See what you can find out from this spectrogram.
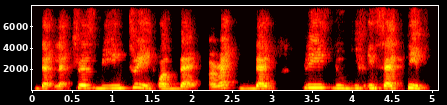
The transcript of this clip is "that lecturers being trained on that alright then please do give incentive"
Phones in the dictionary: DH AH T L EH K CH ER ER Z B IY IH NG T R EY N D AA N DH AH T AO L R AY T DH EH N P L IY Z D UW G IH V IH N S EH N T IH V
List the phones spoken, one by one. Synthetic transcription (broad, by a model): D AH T L EH K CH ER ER S B IY IH NG T R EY D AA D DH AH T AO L R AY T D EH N P L IY S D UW G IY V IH N S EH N T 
